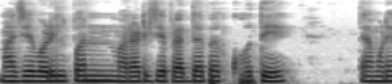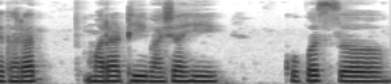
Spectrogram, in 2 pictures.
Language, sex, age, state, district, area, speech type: Marathi, female, 45-60, Maharashtra, Akola, urban, spontaneous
